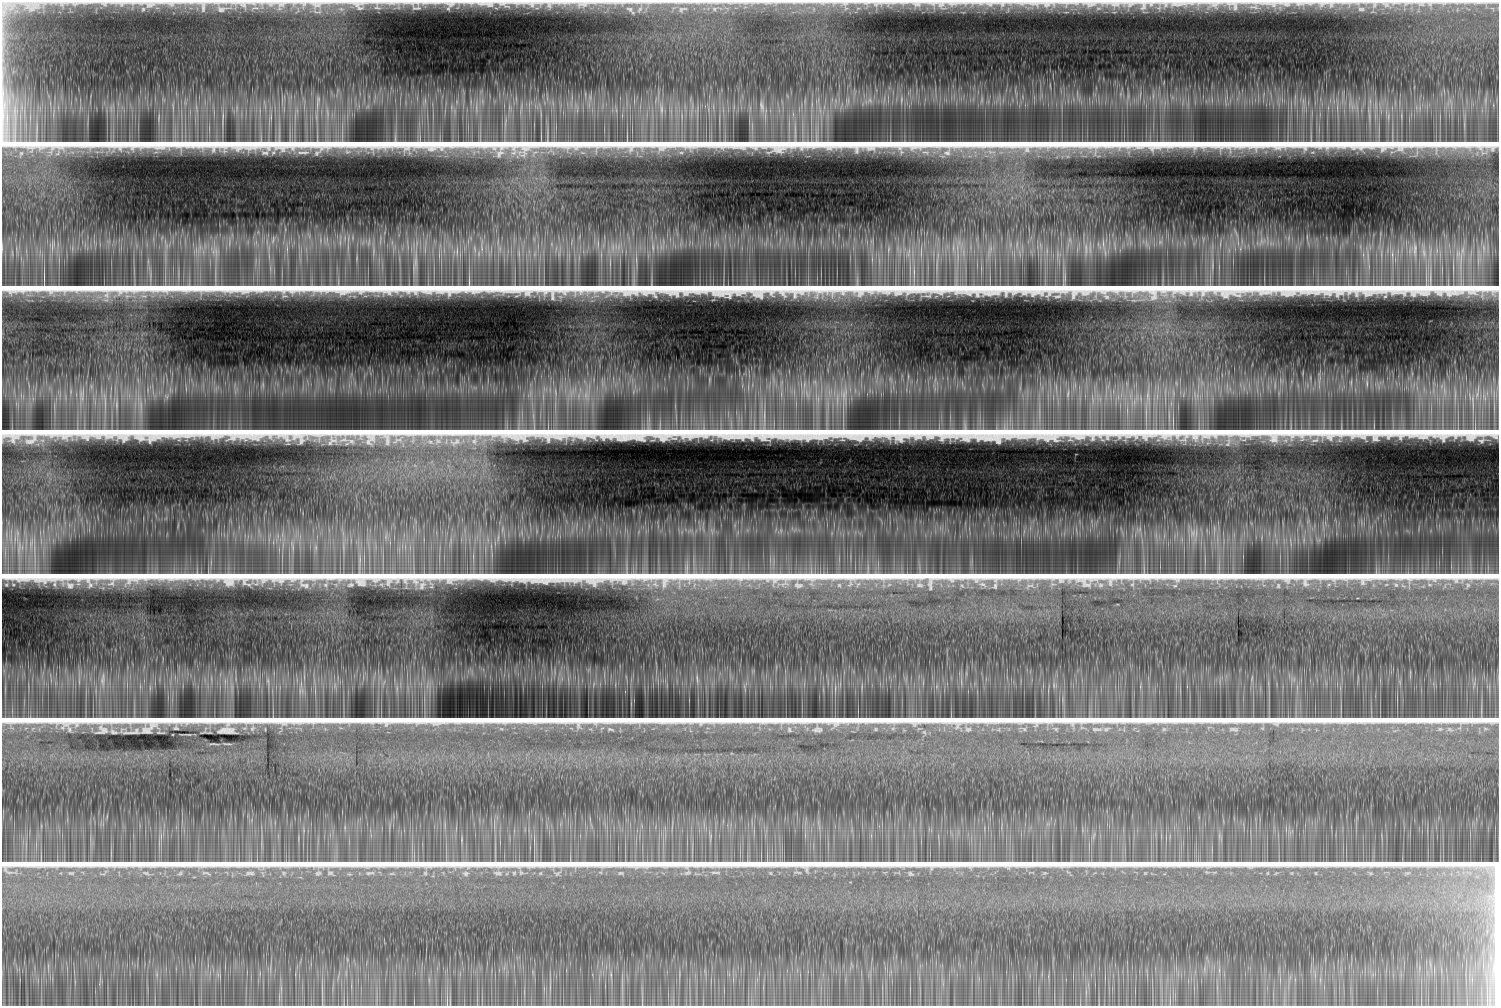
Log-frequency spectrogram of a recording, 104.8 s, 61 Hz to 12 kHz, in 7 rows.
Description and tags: Chainsaw sounds deep in the forest
"Bois de L'Ermitage", a forest surrounding the Villers Abbey,Villers La Ville, Belgium.
Recorded the 21st of february of 2014, at 12pm.
2x Apex 180 ORTF - Fostex Fr2le
chainsaw, forest, Villers-la-ville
